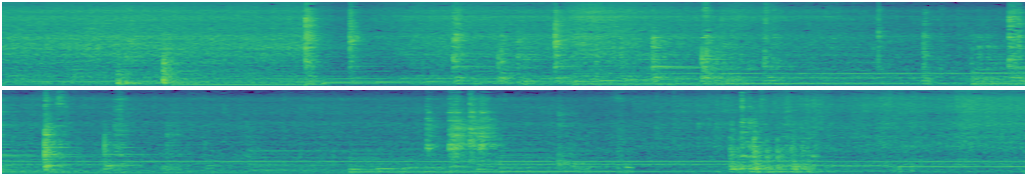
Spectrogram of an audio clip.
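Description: Metal spatula scraping and clinking against a stainless-steel pan as a tomato and cashew masala sizzles in oil, in irregular clicks over a steady hiss. Near the end it switches to stirring chicken pieces frying in a cast-iron pan.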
